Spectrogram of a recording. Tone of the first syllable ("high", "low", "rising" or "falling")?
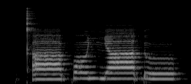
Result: low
